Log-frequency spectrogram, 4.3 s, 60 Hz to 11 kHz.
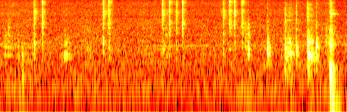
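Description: Typing on the keyboard of an early-2006 15-inch MacBook Pro: short key clicks in small clusters, a few spread out at first and a quicker run toward the end.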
